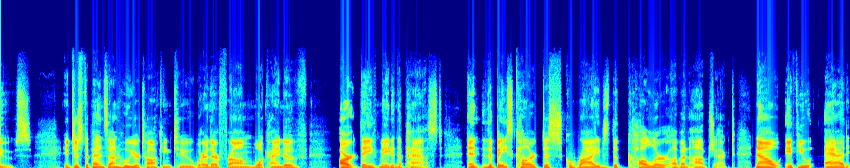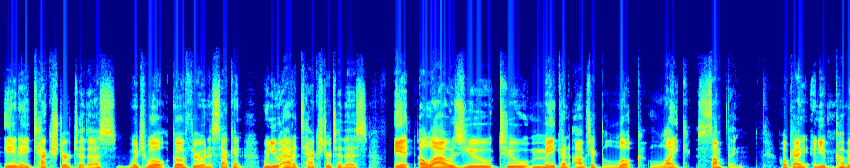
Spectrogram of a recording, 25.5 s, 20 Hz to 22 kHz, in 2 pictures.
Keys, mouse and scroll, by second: 7.1-14.0 drag, 24.6-25.5 drag.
